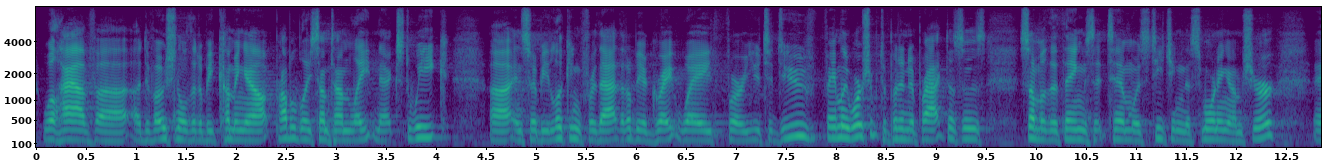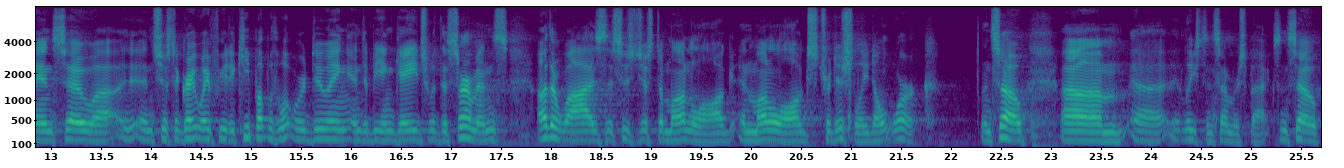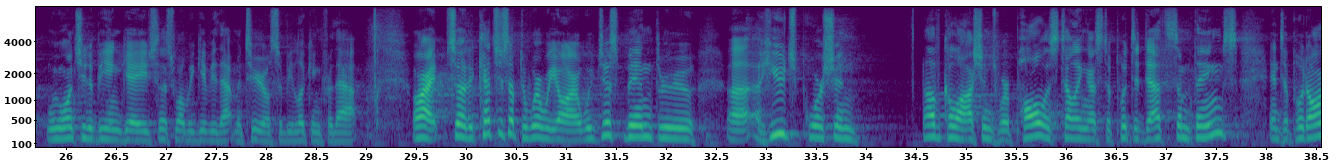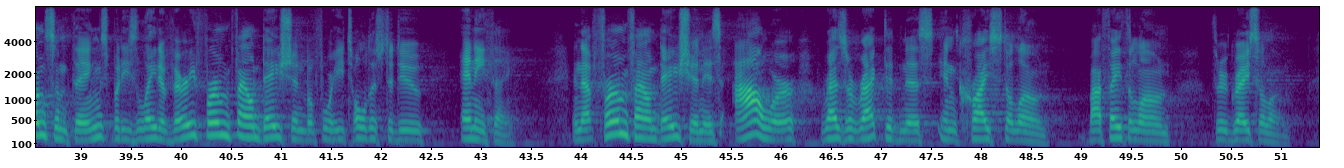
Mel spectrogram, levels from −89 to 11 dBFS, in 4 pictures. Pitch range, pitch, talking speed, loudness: 150-180 Hz, 160 Hz, 210 wpm, -31 LUFS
